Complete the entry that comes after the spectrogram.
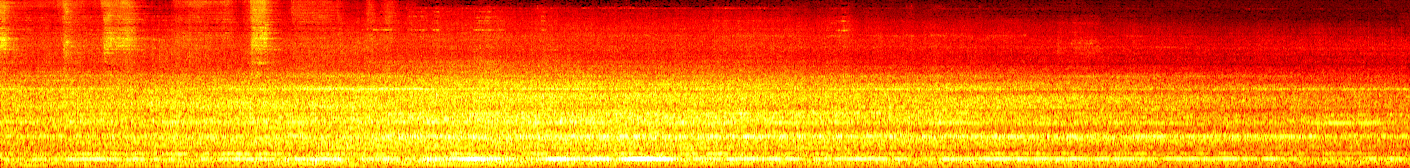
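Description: Freight train with a diesel-electric locomotive pulling loaded coal hopper cars past. The engine drone and rolling rumble are loudest around the middle, then slowly fade as the train moves away.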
